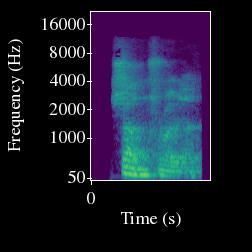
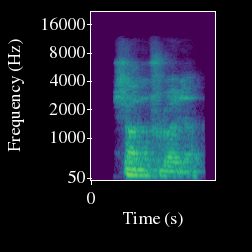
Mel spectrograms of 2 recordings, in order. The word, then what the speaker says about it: Schadenfreude: Schadenfreude. Schadenfreude.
